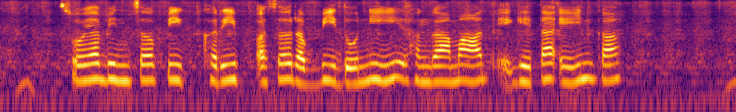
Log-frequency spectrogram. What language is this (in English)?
Marathi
